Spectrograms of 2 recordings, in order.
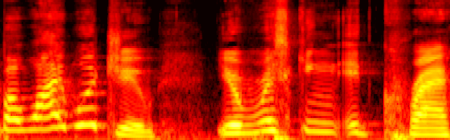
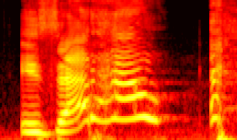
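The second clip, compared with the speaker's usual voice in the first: slow, high, sing-song "is that how"; high, drawn-out mock question; 5 dB louder, slower than usual. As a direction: stretch it out like a baffled lady. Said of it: "Turns to somebody else and goes".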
